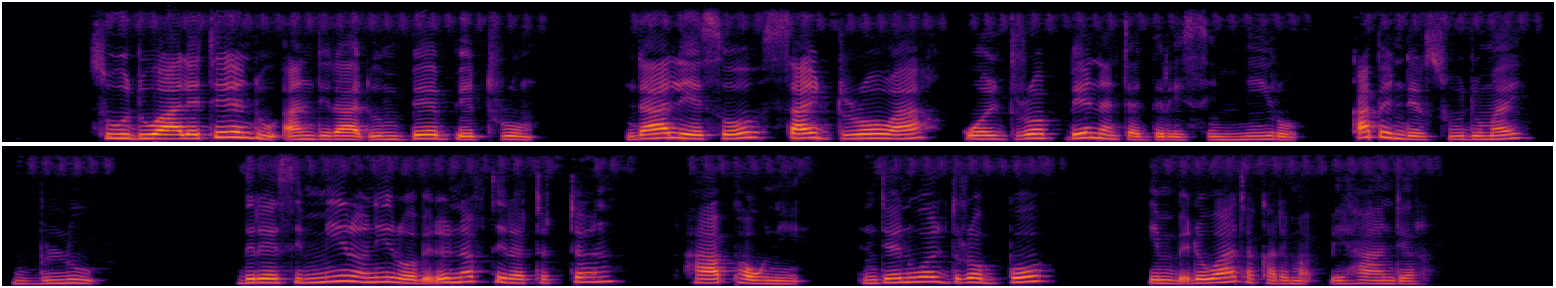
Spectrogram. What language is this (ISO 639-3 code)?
ful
